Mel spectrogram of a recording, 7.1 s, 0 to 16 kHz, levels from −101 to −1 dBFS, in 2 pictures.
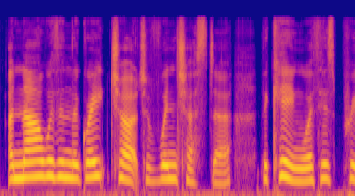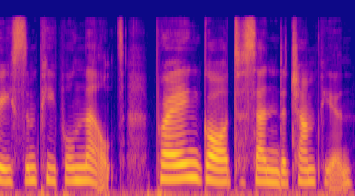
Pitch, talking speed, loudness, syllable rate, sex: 220 Hz, 185 wpm, -18 LUFS, 4.3 syllables/s, female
